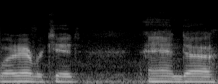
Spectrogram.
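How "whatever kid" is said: plain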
